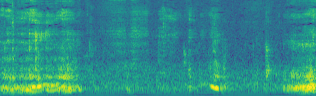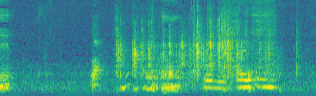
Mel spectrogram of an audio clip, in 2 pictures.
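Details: Indoors at dinnertime, Gavin the dog guards his food from the other dogs with brief, throaty growls scattered through the clip, overlapping a person talking and the noises of eating.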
